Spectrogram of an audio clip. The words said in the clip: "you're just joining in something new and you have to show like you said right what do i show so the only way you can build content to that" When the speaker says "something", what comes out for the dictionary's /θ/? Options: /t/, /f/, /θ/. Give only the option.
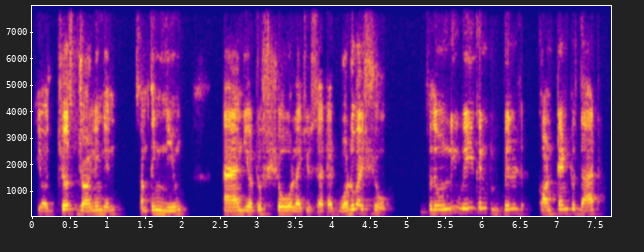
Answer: /t/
